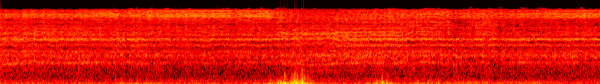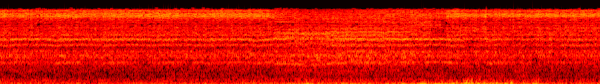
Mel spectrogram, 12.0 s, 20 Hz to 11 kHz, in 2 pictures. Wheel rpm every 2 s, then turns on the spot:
110, 110, 110, 120, 110, 110.
none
